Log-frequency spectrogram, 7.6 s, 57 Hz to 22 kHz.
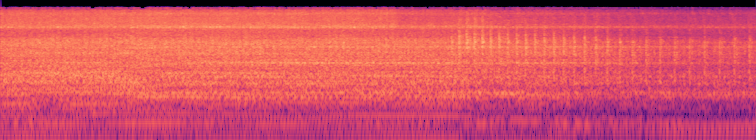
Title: Стук двигателя Москвич УЗАМ 412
